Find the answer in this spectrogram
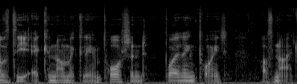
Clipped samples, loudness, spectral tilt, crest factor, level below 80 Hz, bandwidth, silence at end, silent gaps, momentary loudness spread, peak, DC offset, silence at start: under 0.1%; -36 LUFS; -3.5 dB/octave; 24 dB; -52 dBFS; 19.5 kHz; 0 s; none; 8 LU; -14 dBFS; under 0.1%; 0 s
